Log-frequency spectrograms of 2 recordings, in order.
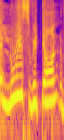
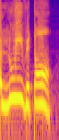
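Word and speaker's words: Louis Vuitton: जैसे लिखेंगे लुइस विटन विटन लेकिन उसको लुई विटों.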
